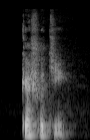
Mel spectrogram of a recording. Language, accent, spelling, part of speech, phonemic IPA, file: French, France, cachottier, adjective, /ka.ʃɔ.tje/, LL-Q150 (fra)-cachottier.wav
- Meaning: secretive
